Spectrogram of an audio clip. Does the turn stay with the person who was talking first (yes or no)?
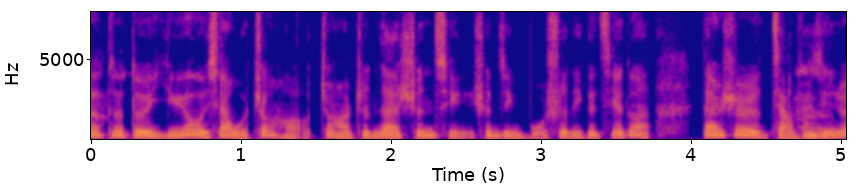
yes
